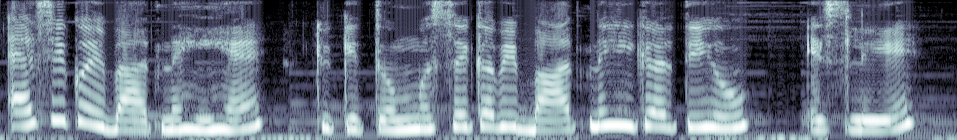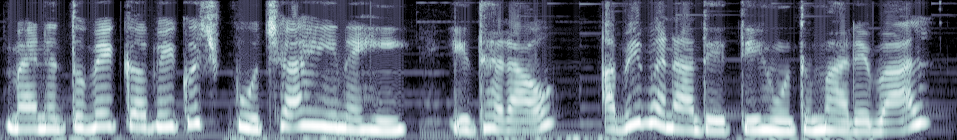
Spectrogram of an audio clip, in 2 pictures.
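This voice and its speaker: A put-upon young stepmother, played by a woman narrator, speaks in a high, gentle, plaintive voice. She sounds meek and innocent, a cartoon daughter-in-law with music playing behind. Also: normal speed, lightly acted. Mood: gentle, concerned.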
